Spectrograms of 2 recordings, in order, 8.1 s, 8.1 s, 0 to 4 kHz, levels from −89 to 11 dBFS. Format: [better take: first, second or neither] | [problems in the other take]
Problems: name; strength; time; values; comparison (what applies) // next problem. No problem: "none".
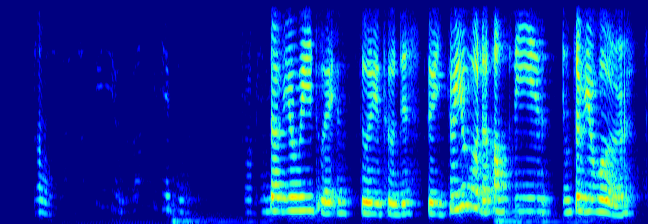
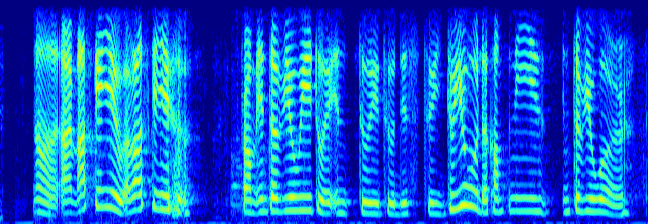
second | noise reduction (neural mask model DeepFilterNet 3)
